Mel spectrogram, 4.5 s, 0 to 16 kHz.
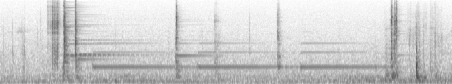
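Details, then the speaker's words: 1992 first-generation Ford Explorer, key in run position, battery connected: a few crisp relay clicks at key-on over a chime, then a lone fuel pump relay click-off about a second later; normal fuel pump prime. "I'll connect the battery. You'll hear the relays click. Then about a second later, you'll hear the fuel pump relay click off."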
